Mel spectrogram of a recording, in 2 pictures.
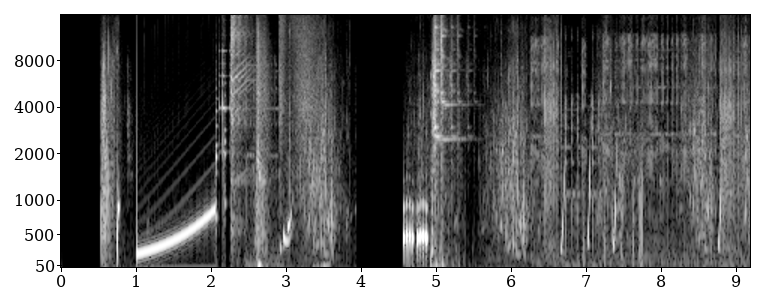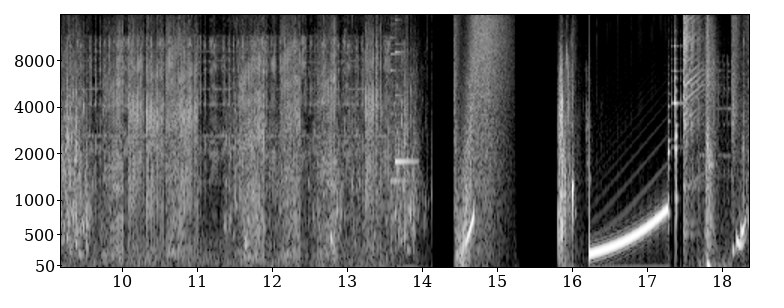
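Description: A rising tone whirs as a fishing cast powers up.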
